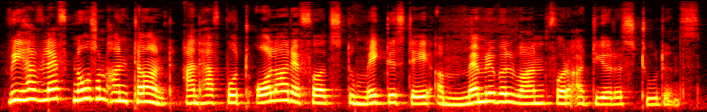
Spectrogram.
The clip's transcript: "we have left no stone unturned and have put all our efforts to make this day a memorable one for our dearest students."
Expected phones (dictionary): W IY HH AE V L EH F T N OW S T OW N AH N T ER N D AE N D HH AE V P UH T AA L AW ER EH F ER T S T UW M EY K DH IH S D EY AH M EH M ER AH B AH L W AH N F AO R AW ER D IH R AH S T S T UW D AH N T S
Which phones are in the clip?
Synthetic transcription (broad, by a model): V IY HH AE V L EH F T N OW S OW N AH N T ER N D AE N D HH AE V P UH T AA L AW ER EH F ER T S T UW M EY K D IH S D EY AH M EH M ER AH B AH L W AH N F AO R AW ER D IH AH T S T UW D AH N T S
